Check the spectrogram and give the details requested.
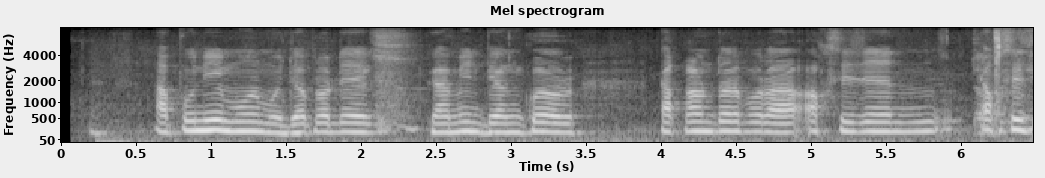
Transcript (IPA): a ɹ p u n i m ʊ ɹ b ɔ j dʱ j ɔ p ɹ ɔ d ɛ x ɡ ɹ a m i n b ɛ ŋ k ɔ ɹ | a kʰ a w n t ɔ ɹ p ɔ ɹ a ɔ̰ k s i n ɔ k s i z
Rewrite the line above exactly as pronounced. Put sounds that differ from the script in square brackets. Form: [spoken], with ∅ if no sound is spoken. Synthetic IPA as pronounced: a [∅] p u n i m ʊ ɹ [m] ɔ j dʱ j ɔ p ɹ ɔ d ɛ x ɡ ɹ a m i n b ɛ ŋ k ɔ ɹ | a [k] a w n t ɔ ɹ p ɔ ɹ a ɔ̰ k s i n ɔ k s i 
